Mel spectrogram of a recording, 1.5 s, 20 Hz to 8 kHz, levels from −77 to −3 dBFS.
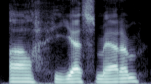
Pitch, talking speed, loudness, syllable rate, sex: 110 Hz, 120 wpm, -15 LUFS, 3.3 syllables/s, male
